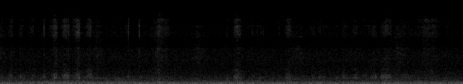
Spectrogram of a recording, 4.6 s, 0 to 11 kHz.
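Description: Pen or chalk scratching steadily across a writing surface during a Class 5 maths lesson on multiples, soft continuous strokes with small bursts, close and alone without talk.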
